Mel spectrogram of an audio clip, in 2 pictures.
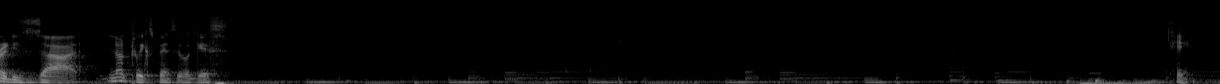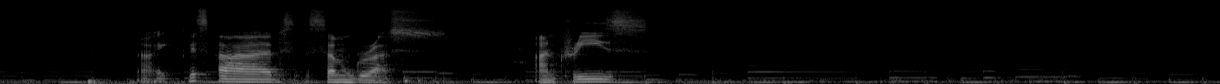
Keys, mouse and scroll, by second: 2.0-3.0 scroll up 1, 13.5 F11, 15.1-24.4 drag.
